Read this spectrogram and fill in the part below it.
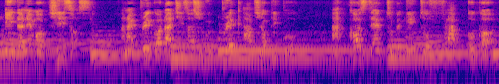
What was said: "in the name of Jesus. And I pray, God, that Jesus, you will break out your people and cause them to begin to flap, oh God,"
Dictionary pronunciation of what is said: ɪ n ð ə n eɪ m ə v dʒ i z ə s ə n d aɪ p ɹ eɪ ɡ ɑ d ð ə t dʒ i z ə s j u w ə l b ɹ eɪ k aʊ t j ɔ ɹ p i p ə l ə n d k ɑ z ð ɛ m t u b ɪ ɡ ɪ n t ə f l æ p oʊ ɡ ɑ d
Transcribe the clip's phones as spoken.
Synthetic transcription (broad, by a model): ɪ n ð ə n eɪ m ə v dʒ i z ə s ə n aɪ p ɹ eɪ ɡ ɑ d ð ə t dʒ i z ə s j u w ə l b ɹ eɪ k aʊ t j ɔ p i p ə l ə n k ɑ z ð ɛ m t u b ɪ ɡ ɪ n t ə f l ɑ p oʊ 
